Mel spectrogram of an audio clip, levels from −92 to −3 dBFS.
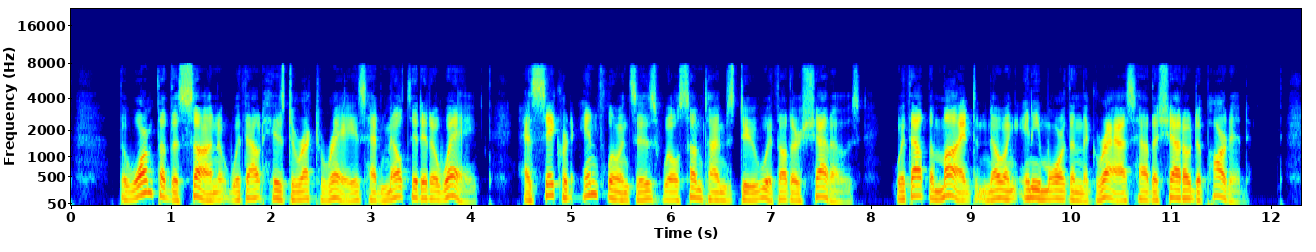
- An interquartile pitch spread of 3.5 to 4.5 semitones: Yes, average, 4.1 semitones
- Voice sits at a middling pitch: No, low, 115 Hz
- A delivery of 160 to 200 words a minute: Yes, average, 170 wpm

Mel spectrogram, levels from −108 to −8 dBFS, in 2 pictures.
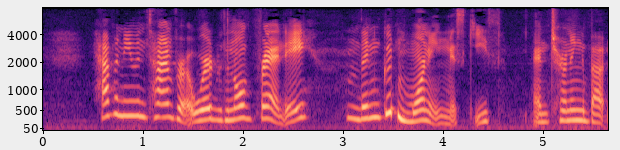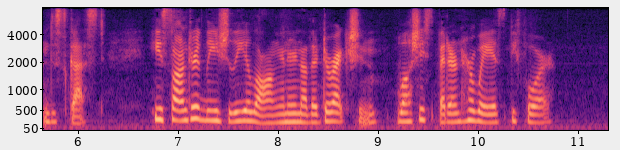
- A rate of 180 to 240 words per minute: Yes, average, 190 wpm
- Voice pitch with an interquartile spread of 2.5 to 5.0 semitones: No, wide, 5.4 semitones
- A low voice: No, high, 240 Hz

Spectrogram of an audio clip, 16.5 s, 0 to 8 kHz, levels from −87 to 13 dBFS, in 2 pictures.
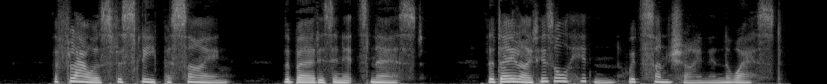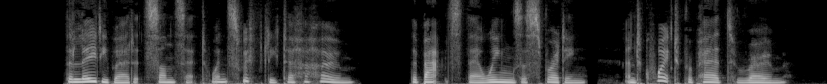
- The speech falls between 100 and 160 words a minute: Yes, average, 150 wpm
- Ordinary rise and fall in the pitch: Yes, average, 3.9 semitones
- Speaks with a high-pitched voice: Yes, high, 210 Hz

